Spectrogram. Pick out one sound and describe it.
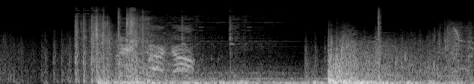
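A shotgun fires loud blasts at close range.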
